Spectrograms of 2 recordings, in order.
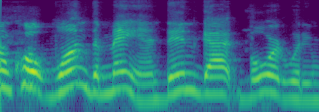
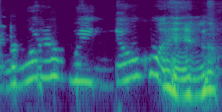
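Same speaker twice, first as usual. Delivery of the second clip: high, drawn-out bafflement; baffled protest; 7 semitones higher, 4 dB quieter, slower than usual. Retold or imitated. Questioning eighty-year-olds planning an escape, baffled and high. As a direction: question it slowly, pitched way up.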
